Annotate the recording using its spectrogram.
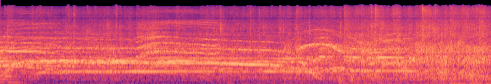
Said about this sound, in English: Give a big round of applause for Mr. Chad the Bird!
